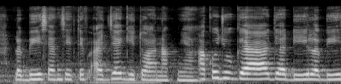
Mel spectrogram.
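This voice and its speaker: A woman with a fairly high pitch talks at a moderate pace with fairly even intonation. Noticeable background noise runs under her voice. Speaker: vlogger, housewife. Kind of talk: casual vlog narration. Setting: at home, then supermarket. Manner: chatty, friendly.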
